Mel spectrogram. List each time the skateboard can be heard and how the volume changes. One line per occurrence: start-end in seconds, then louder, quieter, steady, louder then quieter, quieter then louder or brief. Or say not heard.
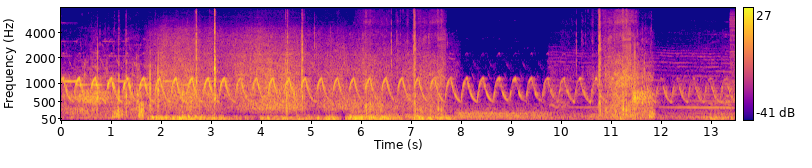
0.0-7.8 quieter
9.9-11.9 brief.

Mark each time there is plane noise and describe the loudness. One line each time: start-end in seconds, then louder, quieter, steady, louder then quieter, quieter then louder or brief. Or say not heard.
1.6-13.4 quieter.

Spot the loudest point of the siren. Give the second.
1 s.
